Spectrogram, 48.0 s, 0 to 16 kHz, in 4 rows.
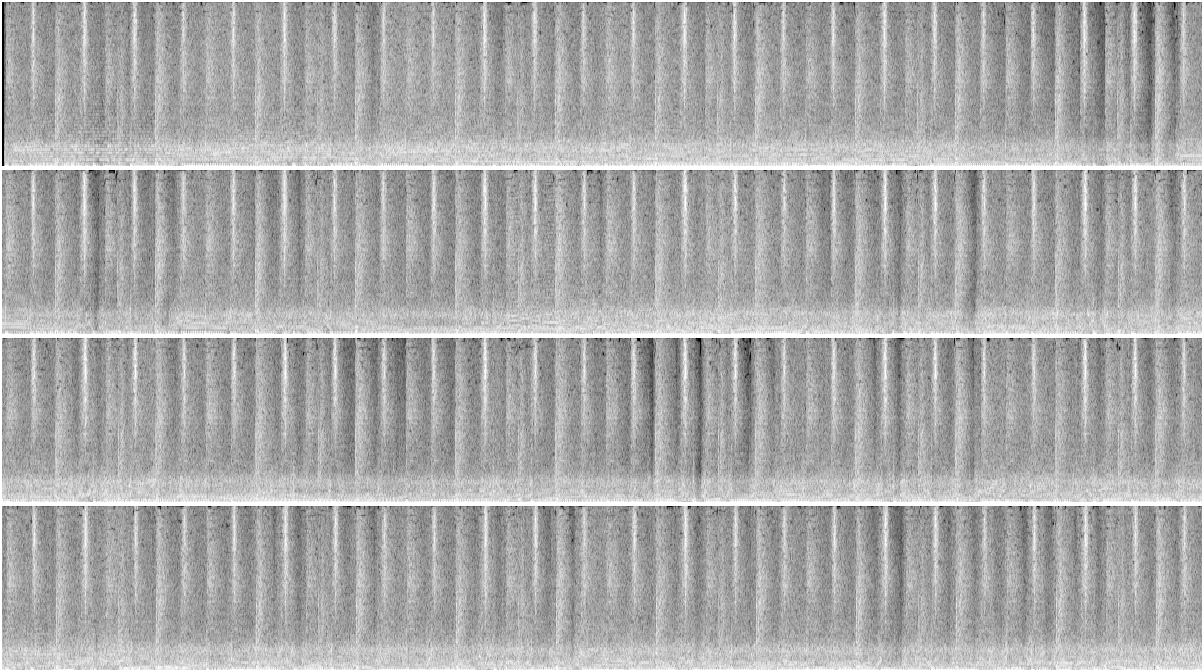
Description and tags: Fresh from my Zoom R8 to you. Hard Rock Loop 120 BPM key of E.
